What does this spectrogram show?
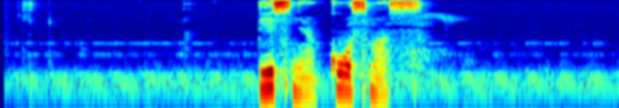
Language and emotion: Russian, neutral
